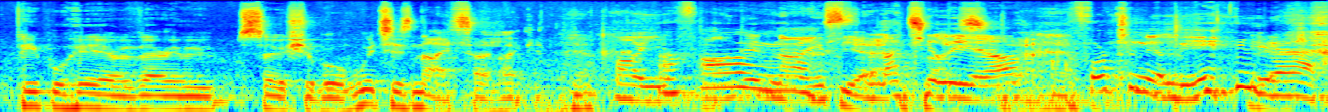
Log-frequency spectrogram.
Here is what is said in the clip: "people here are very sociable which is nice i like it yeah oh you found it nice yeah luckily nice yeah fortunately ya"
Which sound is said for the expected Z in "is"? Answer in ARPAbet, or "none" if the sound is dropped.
Z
